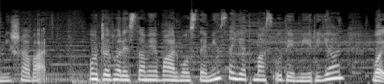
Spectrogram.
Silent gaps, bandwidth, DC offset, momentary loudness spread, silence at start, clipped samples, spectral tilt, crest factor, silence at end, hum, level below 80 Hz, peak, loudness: none; 13.5 kHz; under 0.1%; 6 LU; 0 s; 0.5%; -5.5 dB/octave; 10 dB; 0 s; none; -40 dBFS; 0 dBFS; -10 LUFS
